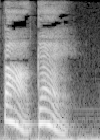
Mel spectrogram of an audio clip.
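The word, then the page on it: da4gai4: Mandarin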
